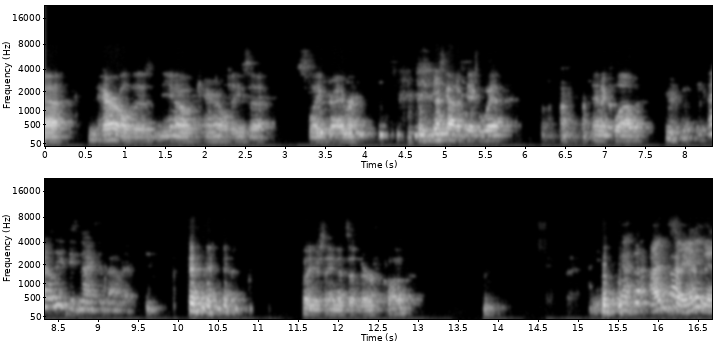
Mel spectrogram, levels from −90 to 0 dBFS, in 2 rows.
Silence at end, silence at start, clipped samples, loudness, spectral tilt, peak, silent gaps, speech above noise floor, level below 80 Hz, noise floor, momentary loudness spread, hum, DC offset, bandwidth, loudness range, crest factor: 0 s; 0 s; under 0.1%; -24 LUFS; -7.5 dB/octave; -4 dBFS; none; 61 dB; -70 dBFS; -85 dBFS; 21 LU; none; under 0.1%; 7 kHz; 7 LU; 20 dB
